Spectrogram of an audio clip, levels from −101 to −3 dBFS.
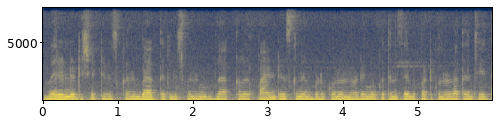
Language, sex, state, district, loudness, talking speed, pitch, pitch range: Telugu, female, Andhra Pradesh, Visakhapatnam, -16 LUFS, 170 wpm, 200 Hz, 195-200 Hz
